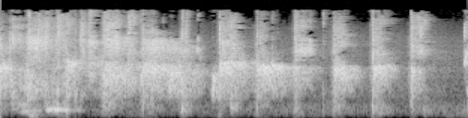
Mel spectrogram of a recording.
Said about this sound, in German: Junge, klatsch auch mal, damit wir wissen, du bist da.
